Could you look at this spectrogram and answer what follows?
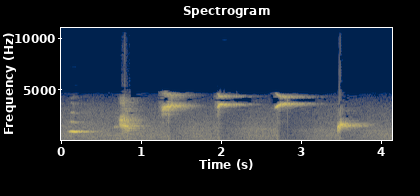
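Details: Pet grey parrot singing a self-made tune indoors; a series of short clear whistled notes, several rising to a high steady pitch, spaced about half a second to a second apart.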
